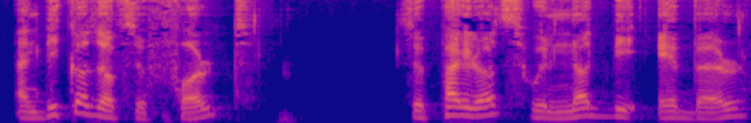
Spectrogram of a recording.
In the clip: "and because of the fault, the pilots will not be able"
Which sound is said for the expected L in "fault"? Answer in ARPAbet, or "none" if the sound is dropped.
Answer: L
